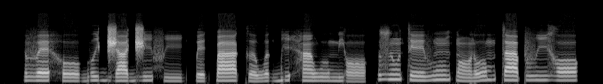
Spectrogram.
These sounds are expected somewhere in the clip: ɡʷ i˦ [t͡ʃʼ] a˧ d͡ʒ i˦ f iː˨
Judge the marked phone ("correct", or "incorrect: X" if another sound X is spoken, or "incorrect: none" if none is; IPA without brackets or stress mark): incorrect: d͡ʒ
